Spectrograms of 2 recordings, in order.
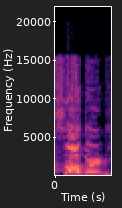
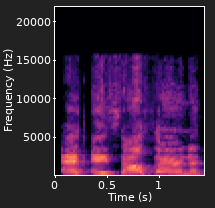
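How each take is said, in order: First: "Southern" said "SUH-thern", with the short u as in "sun"; correct pronunciation. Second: "Southern" said like "SOUTH-ern", rhyming with mouth, slow and mocking; mocking mispronunciation. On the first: Shown as a demonstration. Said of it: "not Southern". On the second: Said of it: "He said a Southern".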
